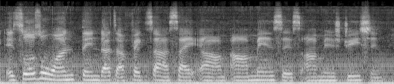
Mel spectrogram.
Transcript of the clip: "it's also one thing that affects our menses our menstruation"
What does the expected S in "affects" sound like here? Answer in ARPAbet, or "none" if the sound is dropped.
S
